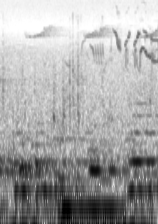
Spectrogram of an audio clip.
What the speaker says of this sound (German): Das ist eine Bricknell-Drossel.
